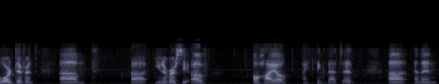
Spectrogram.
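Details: Adult man speaking; aphasia.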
